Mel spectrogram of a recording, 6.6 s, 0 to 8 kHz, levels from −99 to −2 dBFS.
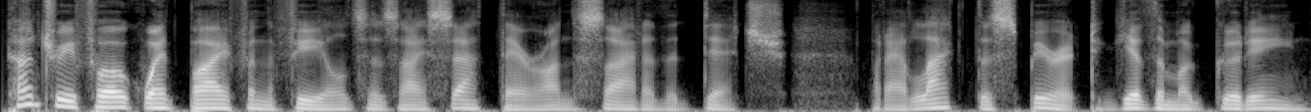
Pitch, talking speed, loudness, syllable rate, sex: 100 Hz, 255 wpm, -21 LUFS, 5.4 syllables/s, male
